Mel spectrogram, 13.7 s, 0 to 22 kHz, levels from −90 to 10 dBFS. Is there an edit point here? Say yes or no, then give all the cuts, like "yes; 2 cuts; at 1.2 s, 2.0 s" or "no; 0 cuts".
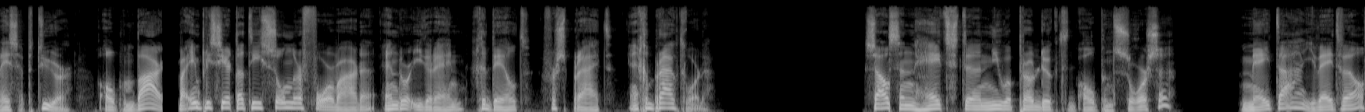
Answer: yes; 5 cuts; at 1.6 s, 2.3 s, 6.9 s, 8.9 s, 10.8 s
